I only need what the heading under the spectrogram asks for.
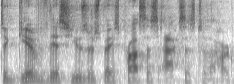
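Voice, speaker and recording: In a very clean recording with a silent background, a man with an American accent talks at a fairly quick pace, medium in pitch with fairly even intonation. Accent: American-sounding. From Netherlands. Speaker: network engineer. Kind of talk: conference talk. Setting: stage with audience.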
